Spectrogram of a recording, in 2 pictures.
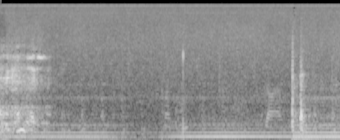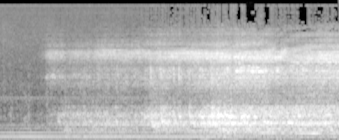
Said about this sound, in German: Na, da kommt die Straßenbahn.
